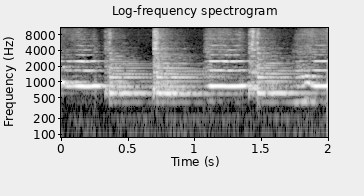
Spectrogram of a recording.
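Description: Shamisen plucked in a steady rhythm of about three notes a second, with a shakuhachi bamboo flute holding sustained notes over it. A jiuta duet of honte shamisen and shakuhachi.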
